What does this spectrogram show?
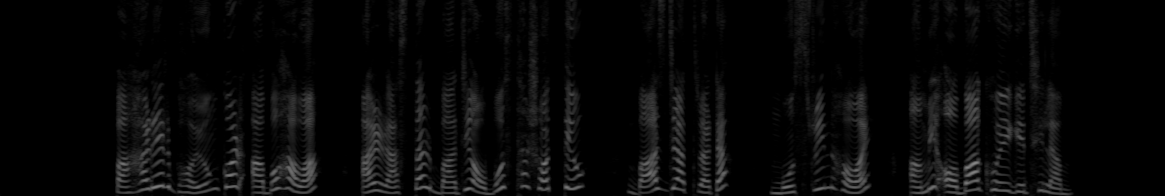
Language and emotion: Bengali, surprised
